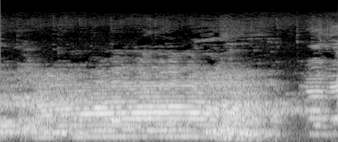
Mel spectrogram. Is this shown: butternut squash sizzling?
no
